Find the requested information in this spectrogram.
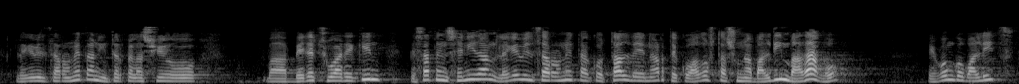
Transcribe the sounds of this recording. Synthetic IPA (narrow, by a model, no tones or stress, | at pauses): le̞ɣ̞e̞β̞ilt͡saro̞ne̞t̪anint̪e̞ɾpe̞lasio̞ | βabe̞ɾe̞t͡suaɾe̞kine̞sat̪e̞nse̞niðanle̞ɣ̞e̞β̞ilt͡saro̞ne̞t̪ako̞t̪ald̪e̞ːnaɾt̪e̞ko̞að̞o̞st̪asunaβald̪imbað̞aɣ̞o̞ | e̞ɣ̞o̞ŋɡo̞βalit͡s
